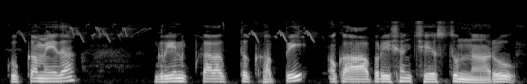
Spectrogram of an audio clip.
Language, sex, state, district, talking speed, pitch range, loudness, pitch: Telugu, male, Telangana, Mahabubabad, 100 wpm, 125-150 Hz, -15 LUFS, 135 Hz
